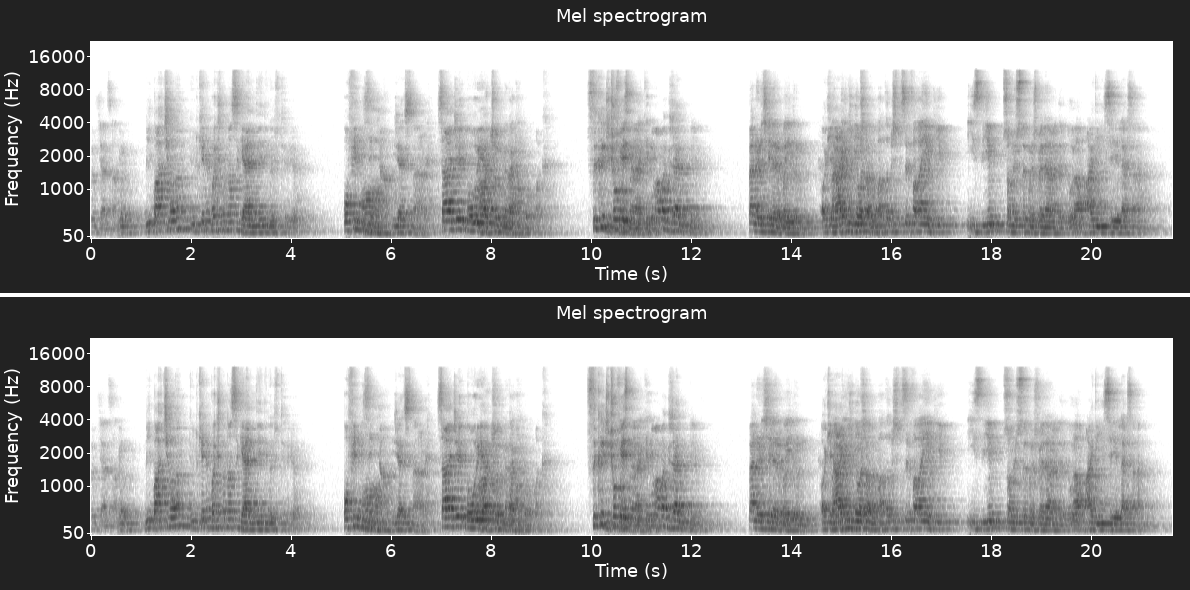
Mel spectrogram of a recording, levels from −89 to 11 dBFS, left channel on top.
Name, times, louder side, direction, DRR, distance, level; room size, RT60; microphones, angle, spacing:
voice 1, 0.1-0.6 5.4-5.9 7.7-8.5 10.6-11.2 13.2-14.2 14.8-17.0 17.5-19.8, left 1 dB, 35° left, -4 dB, 0.4 m, -25 dB
voice 2, 1.1-4.1 5.1-5.6 6.0-9.0 9.9-10.7 11.2-12.2 14.6-15.7 19.6-21.0, equal, 50° right, -1 dB, 0.5 m, -22 dB
2.7 x 2.3 x 2.3 m, 1.1 s
head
